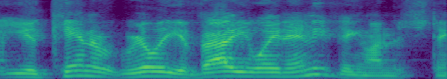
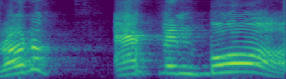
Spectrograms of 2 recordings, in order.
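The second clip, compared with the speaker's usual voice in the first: mock, furious, angry hollering and screaming; 7 semitones higher than usual. Retelling yelling at a player during the game: retelling own screaming. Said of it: "I'm sitting there screaming the whole game".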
